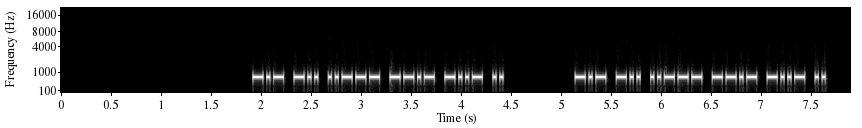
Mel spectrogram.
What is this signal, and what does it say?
Morse code, heard as a keyed tone, about 34 wpm, 700 Hz. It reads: KD2QXI KD2QXI
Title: USA Call Signs - 6 Characters - Repeated 3x - 35wpm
